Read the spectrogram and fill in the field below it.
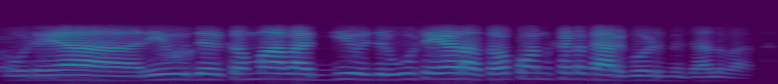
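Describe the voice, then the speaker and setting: Calling as a relative with advice, a middle-aged woman speaks colloquially and scoldingly at a moderate pace and medium pitch, with a rural Rajasthani Marwari accent. It's a private telephone conversation captured on a tinny, noisy recording.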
